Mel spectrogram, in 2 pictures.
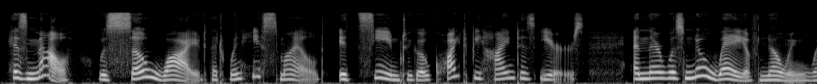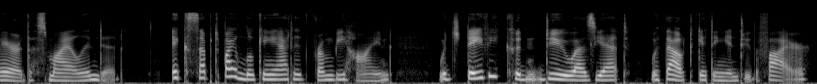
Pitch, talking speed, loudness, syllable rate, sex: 235 Hz, 170 wpm, -21 LUFS, 4.4 syllables/s, female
